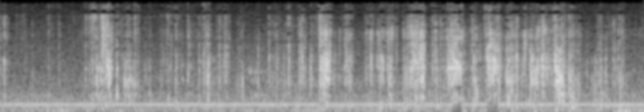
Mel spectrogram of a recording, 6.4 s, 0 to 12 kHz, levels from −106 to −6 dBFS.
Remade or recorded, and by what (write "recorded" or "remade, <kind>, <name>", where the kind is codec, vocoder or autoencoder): recorded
